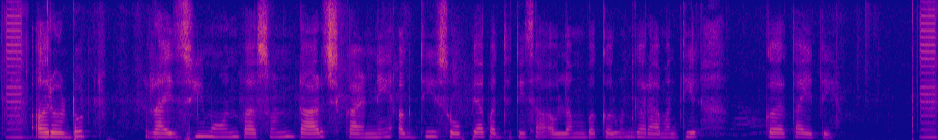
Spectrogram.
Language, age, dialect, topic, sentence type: Marathi, 18-24, Varhadi, agriculture, statement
